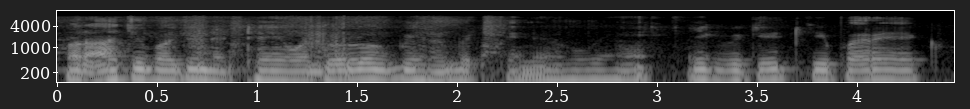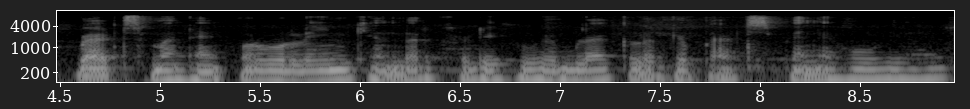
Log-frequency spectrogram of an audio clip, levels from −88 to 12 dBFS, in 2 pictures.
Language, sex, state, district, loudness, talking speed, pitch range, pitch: Hindi, male, Uttar Pradesh, Ghazipur, -37 LUFS, 225 wpm, 115-125 Hz, 120 Hz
